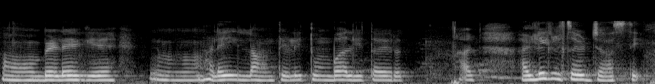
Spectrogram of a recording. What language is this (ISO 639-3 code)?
kan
